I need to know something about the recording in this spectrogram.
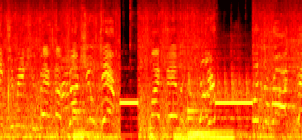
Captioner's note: beep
